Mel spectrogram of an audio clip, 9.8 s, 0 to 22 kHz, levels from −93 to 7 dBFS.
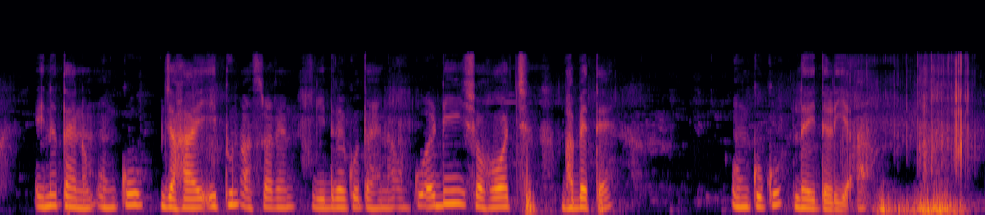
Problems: none marked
